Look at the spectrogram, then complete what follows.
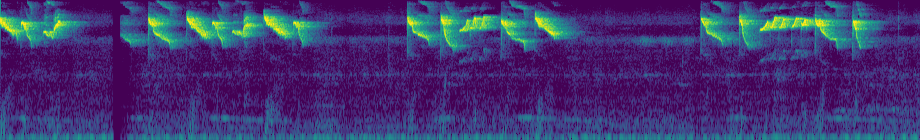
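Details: Japanese white-eye lure song meant to attract wild birds: bursts of bright, high descending chirps and quick twitters, several notes per burst, separated by short silences, over a faint low hum.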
